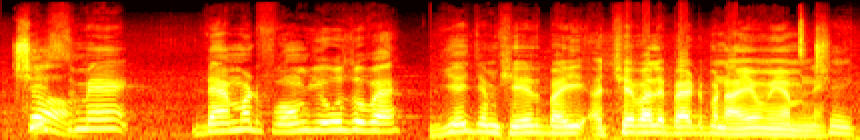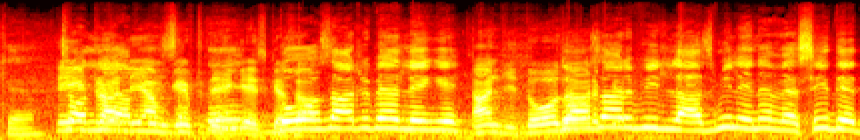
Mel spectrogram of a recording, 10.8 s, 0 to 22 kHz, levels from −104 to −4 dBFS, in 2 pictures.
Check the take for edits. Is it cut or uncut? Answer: cut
